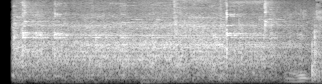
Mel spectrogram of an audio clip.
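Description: Brewery bottling machinery running: a steady mechanical clatter with a few sharp clicks, cutting in suddenly.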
